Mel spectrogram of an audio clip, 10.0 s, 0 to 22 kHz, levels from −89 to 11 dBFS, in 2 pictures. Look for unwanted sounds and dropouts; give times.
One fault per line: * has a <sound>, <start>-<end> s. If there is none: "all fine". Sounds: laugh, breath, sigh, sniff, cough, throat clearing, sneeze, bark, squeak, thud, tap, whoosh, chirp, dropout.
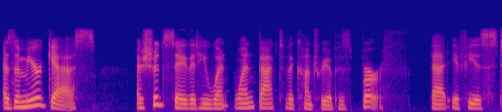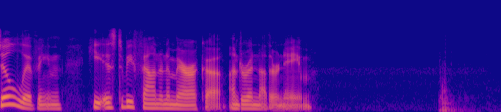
* has a thud, 9.4-9.9 s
